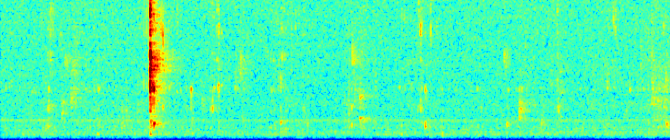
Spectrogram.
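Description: A person chewing a mouthful of battered Korean corn dog, with faint small wet mouth clicks and one sharp click about a second in.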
